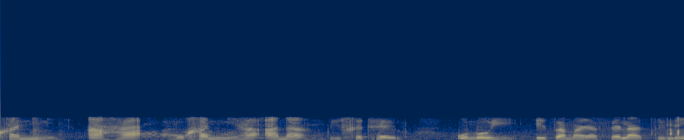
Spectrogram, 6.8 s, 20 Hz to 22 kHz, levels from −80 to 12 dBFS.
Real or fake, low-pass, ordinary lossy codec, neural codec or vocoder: fake; 3.6 kHz; none; vocoder, 44.1 kHz, 128 mel bands every 512 samples, BigVGAN v2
